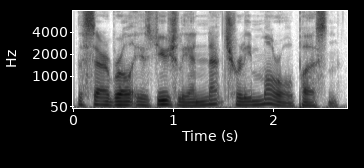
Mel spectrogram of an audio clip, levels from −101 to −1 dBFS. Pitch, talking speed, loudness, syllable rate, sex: 105 Hz, 175 wpm, -16 LUFS, 6.6 syllables/s, male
